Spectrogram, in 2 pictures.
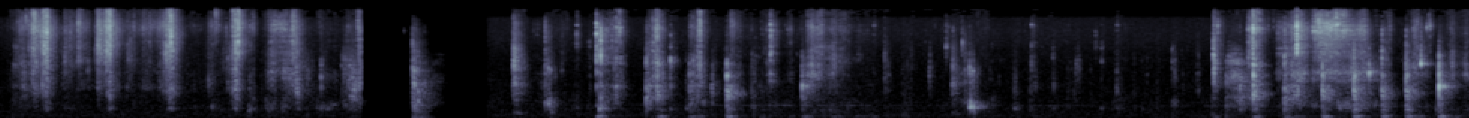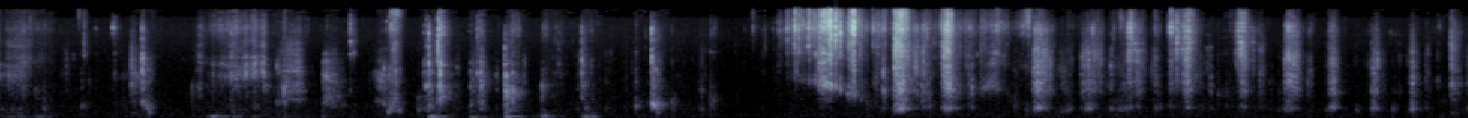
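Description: Close-miked eating: quick runs of crisp crunching chews as a mouthful of raw leafy greens and kimchi is bitten and chewed, broken by denser wet stretches as soup is taken from a spoon.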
